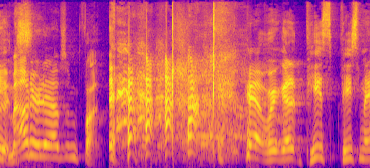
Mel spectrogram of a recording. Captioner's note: laughter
